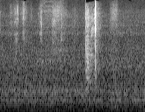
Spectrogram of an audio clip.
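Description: Small plastic clicks from a tiny Figma accessory laptop being handled: faint ticks, then two sharp clicks close together a little past the middle.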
